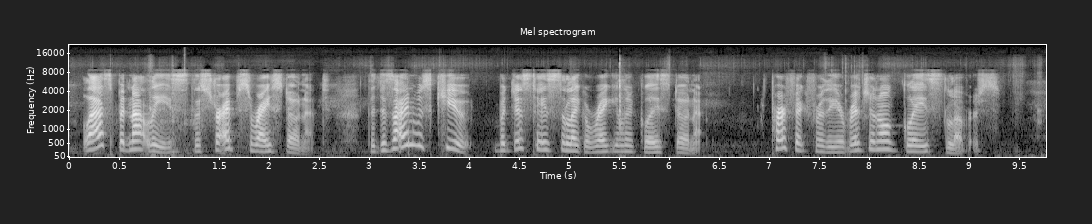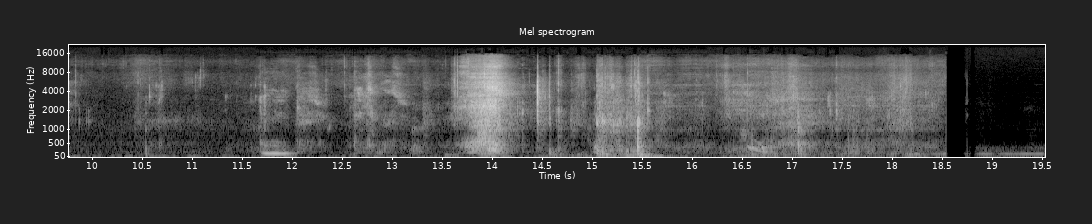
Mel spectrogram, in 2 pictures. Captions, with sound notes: Last but not least the stripes rice donut. The design was cute, but just tasted like a glazed donut Perfect for the original glazed lovers *big sniff*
